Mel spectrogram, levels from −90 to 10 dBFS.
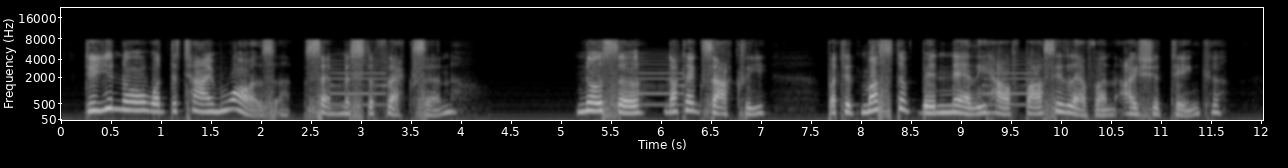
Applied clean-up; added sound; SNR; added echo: none; Wind instrument, woodwind instrument; 19 dB; none.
